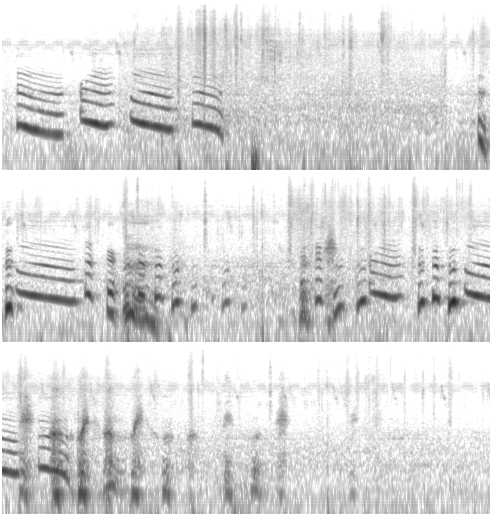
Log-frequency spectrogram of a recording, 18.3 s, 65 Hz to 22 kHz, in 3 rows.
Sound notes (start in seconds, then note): 0.3 neanderthal grunting; 6.9 grunts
